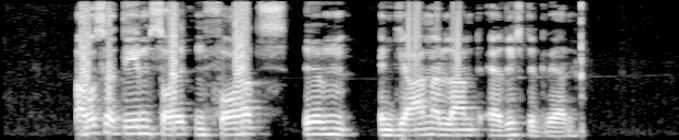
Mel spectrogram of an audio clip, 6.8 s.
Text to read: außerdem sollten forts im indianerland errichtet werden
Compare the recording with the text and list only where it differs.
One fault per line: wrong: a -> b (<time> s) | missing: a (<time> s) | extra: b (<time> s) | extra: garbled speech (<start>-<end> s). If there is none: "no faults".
no faults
